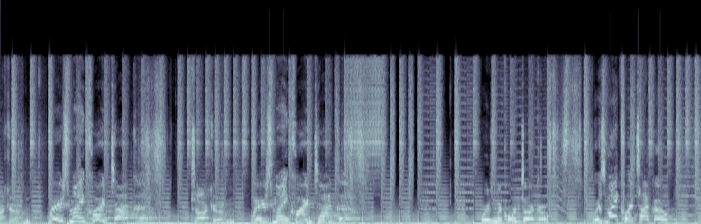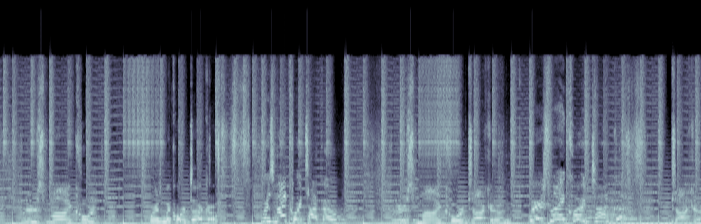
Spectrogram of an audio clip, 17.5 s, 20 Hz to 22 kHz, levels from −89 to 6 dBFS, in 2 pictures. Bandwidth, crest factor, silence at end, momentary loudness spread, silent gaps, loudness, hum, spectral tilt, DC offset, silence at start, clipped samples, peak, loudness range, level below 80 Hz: 17.5 kHz; 10 dB; 0 s; 5 LU; none; -12 LUFS; none; -4 dB/octave; under 0.1%; 0 s; under 0.1%; 0 dBFS; 1 LU; -16 dBFS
